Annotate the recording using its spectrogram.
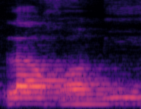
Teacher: Karena rok waqaf, rok diwaqafkan karena sebelumnya didahului oleh kasroh, dibaca tipis, harus meringis. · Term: rok tarqiq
